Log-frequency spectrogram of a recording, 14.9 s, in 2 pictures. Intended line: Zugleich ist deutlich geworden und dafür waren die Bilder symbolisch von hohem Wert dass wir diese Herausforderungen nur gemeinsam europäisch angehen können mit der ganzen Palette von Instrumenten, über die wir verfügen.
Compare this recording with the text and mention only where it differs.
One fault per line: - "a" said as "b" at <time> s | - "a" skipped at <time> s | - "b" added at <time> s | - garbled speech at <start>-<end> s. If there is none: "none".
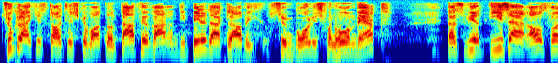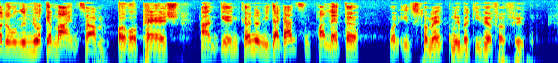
none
